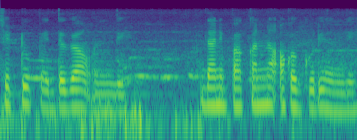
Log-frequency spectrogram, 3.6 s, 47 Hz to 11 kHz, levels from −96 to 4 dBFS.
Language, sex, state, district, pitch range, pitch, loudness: Telugu, female, Andhra Pradesh, Sri Satya Sai, 155-185 Hz, 175 Hz, -19 LUFS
